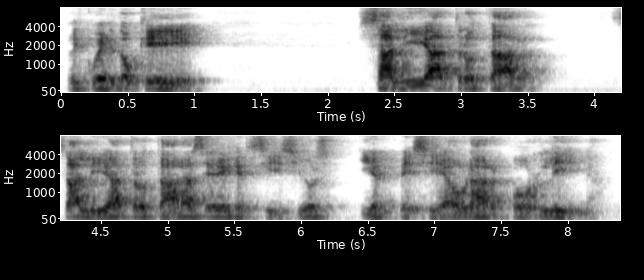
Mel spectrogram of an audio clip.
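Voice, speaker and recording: A man's voice: on the low side, flat delivery, takes it slowly. A middle-aged man giving an earnest, emotional religious testimony, speaking straight to his listeners. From Colombia. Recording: roomy echo.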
